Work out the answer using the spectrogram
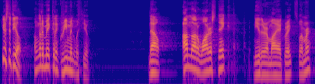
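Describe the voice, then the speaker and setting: A man's voice: mid-range voice, expressive, brisk, bright, forceful tone. A man playing a sly snake. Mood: scheming. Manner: storytelling. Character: sly cunning male snake. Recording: echoey hall.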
